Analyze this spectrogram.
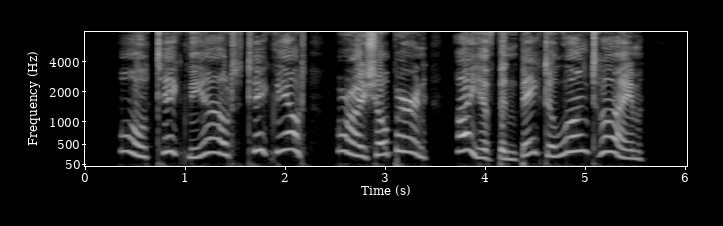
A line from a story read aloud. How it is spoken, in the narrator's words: the bread cried out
